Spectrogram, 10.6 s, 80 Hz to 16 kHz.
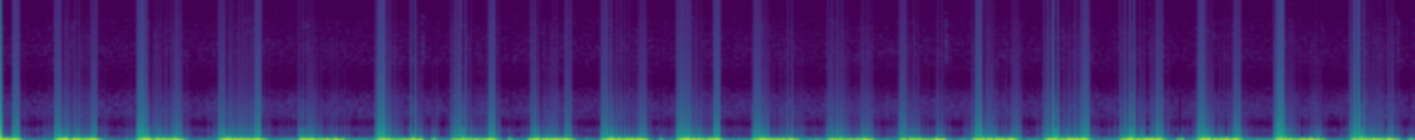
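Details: Rapid, regular heartbeat near 105 a minute with a soft whooshing sound filling in around each beat: heart murmur.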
